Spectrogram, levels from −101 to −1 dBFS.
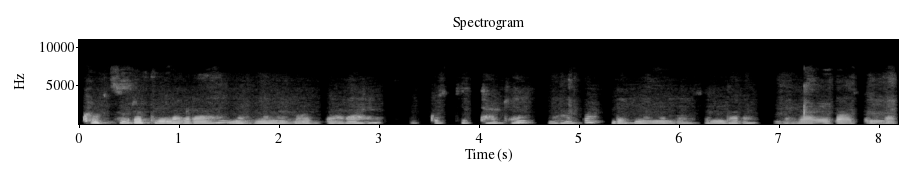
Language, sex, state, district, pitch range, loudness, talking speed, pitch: Hindi, female, Bihar, Purnia, 155-175 Hz, -33 LUFS, 190 wpm, 165 Hz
